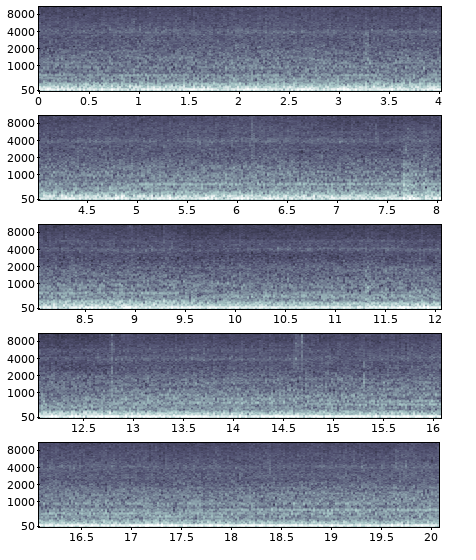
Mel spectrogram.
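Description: Heavy diesel engine idling steadily, a low even drone, with a single knock about eight seconds in.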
